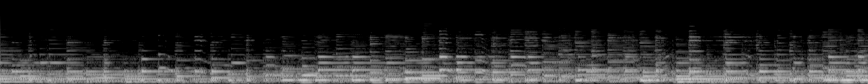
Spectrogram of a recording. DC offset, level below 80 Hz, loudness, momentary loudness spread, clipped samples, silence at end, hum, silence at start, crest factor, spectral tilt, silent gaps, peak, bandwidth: under 0.1%; -66 dBFS; -22 LUFS; 5 LU; under 0.1%; 0 s; none; 0 s; 14 dB; -10.5 dB/octave; none; -6 dBFS; 5.2 kHz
